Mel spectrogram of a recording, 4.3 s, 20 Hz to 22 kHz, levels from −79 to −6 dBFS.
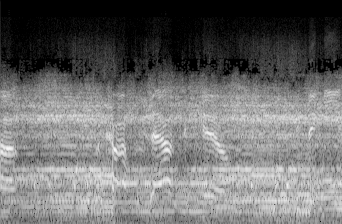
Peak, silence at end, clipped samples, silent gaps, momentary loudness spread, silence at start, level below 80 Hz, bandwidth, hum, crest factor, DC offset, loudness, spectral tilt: -2 dBFS; 0 s; under 0.1%; none; 3 LU; 0 s; -42 dBFS; 16 kHz; none; 10 dB; 0.7%; -10 LUFS; -3.5 dB/octave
